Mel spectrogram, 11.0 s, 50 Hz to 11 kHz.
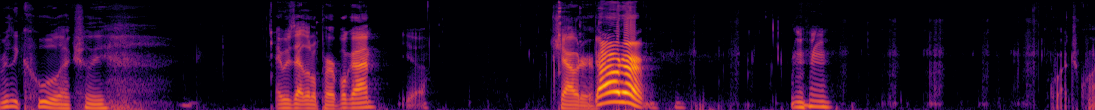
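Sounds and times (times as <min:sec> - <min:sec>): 
speech: 0:00.0 - 0:01.4, 0:02.8 - 0:04.4, 0:05.5 - 0:07.0, 0:07.9 - 0:08.4
crunchy food being bitten and chewed: 0:05.2 - 0:05.7, 0:06.6 - 0:10.9.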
